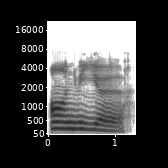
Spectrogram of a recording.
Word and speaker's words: ennuyeux: And here we've got ennuyeux. You do not pronounce the X. You pronounce ennui, and then that is an sound. EUX is an sound.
